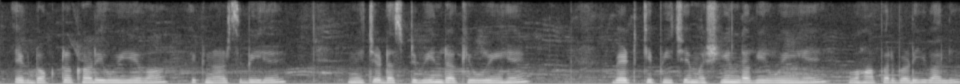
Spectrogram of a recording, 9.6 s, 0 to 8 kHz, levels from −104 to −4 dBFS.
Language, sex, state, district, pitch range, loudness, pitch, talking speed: Hindi, female, Chhattisgarh, Rajnandgaon, 195-210 Hz, -28 LUFS, 200 Hz, 160 wpm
